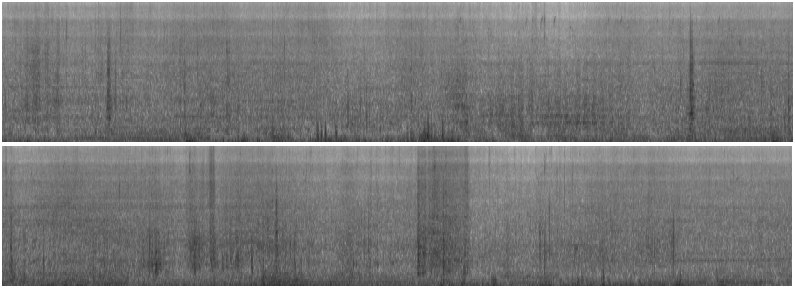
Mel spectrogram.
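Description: Jeep Wrangler JK Unlimited Rubicon's engine running as it crawls slowly over uneven dirt ruts, with wind buffeting the microphone. A few sharp knocks come partway through, and a louder rush of noise near the end.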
